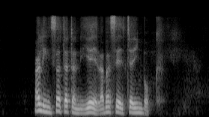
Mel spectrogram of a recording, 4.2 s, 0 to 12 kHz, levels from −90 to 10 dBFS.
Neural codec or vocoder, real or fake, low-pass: codec, 16 kHz, 0.7 kbps, FocalCodec; fake; 7.2 kHz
